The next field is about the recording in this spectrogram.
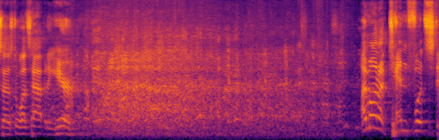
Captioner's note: audience laughing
